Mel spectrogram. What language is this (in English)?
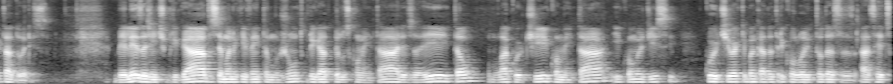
Portuguese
